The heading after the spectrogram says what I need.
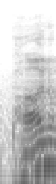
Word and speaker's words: Bhanu: Bhanu Mandala Madhyastha. The stress is on Bha, not Bhanu.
